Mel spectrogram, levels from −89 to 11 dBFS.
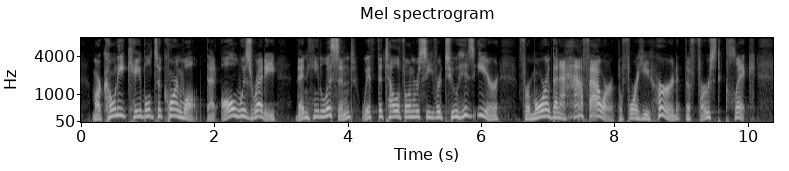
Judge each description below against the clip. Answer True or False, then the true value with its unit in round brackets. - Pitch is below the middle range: False (190 Hz)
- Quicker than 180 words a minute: False (175 wpm)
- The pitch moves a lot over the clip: True (6.9 semitones)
